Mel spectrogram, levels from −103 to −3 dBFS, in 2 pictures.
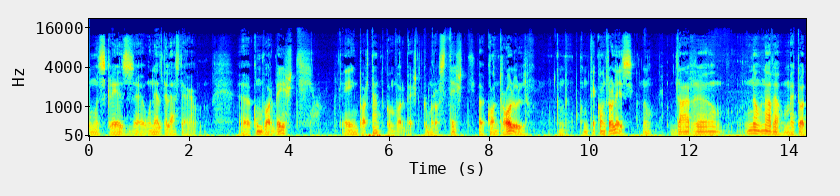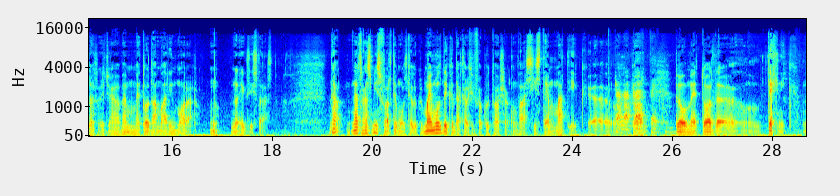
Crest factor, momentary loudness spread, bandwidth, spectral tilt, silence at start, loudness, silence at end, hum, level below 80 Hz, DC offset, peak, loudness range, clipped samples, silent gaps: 26 dB; 18 LU; 16 kHz; -5.5 dB/octave; 0 s; -31 LUFS; 0 s; none; -46 dBFS; under 0.1%; -4 dBFS; 6 LU; under 0.1%; none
